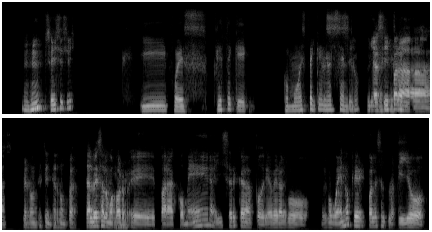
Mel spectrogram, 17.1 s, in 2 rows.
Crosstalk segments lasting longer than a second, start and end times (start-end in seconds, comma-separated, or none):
6.1-8.1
